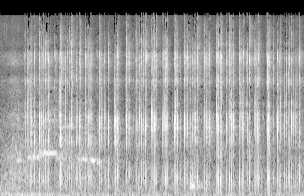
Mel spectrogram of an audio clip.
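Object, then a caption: Plastic puzzle cube. A small plastic Rubik's-style cube with orange and white stickers is held in both hands and tapped with long nails, giving a quick run of about thirty sharp, bright clicks. The loose pieces click and rattle with a dry, crinkly texture and almost no ring or low end.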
